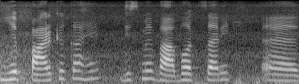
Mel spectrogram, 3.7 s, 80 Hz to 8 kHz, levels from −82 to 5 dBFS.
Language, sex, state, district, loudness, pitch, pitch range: Hindi, female, Madhya Pradesh, Katni, -17 LUFS, 225 Hz, 210-260 Hz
